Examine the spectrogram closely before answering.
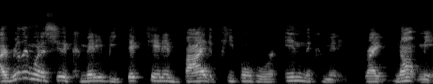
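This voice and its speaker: Somewhat breathy, a man talks at a fairly quick pace with a fairly high pitch. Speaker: student government representative. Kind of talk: campaign speech. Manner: fast.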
